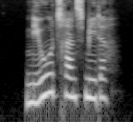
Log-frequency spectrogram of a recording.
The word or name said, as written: neurotransmittere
